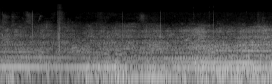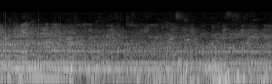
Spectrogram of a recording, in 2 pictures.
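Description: Propeller drone of a high-wing single-engine light aircraft flying overhead: a steady low hum that grows louder over the first half as the plane passes, then eases slightly.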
